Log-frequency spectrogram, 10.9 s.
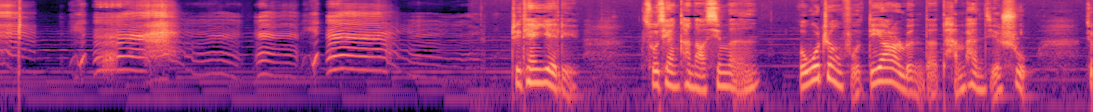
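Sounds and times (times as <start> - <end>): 
babies crying: 0.0 - 4.8
speech: 5.2 - 5.9, 6.5 - 10.9.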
